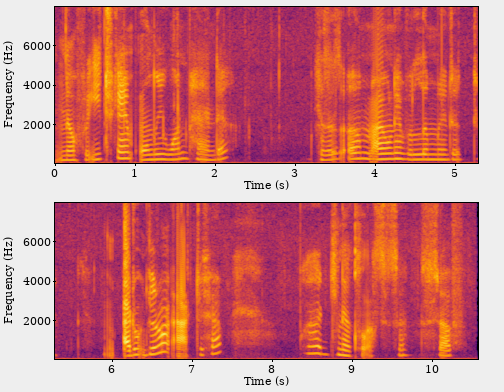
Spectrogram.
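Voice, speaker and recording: High-voiced woman chatting over gameplay. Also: vocal fry, dry recording, poor audio. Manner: rambling, halting, thinks aloud. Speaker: gaming video host. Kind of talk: casual gameplay commentary.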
